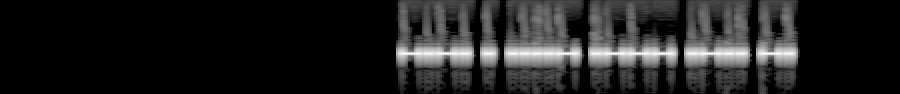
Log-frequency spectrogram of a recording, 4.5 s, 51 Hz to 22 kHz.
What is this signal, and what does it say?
Morse code, heard as a keyed tone, about 40 wpm, 700 Hz. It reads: CE4JLN
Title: DXCC-100 Call Signs - 6 Characters - Repeated 3x - 40wpm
